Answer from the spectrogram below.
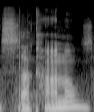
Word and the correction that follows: Sakhno: Sak Sak Sakhno. – Sakhno.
